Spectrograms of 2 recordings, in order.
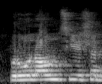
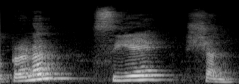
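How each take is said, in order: First: प्रोनाउंसिएशन said "pro-NOUN-ciation", louder and higher; प्रोनाउंसिएशन with long "pro" and "ow" vowel; mispronunciation. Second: प्रोनाउंसिएशन slowly as "pra-nun, see-ay, shun"; प्रोनाउंसिएशन with "nun", no "noun", drawn out; correct pronunciation. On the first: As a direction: put a full "noun" inside प्रोनाउंसिएशन. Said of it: "ये प्रोनाउंसिएशन नहीं होता". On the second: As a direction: break प्रोनाउंसिएशन into slow chunks, starting "pranun". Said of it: "ये प्रणन होता है". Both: Shown as a demonstration.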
